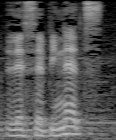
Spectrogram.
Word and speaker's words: Les Epinettes: El tema se llama Los Spinettes. – O casi. El tema se llama Les Epinettes, que contrariamente a lo que uno podría pensar a primera vista, no, se escribe Les Epinettes, así que la similitud es profusa.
